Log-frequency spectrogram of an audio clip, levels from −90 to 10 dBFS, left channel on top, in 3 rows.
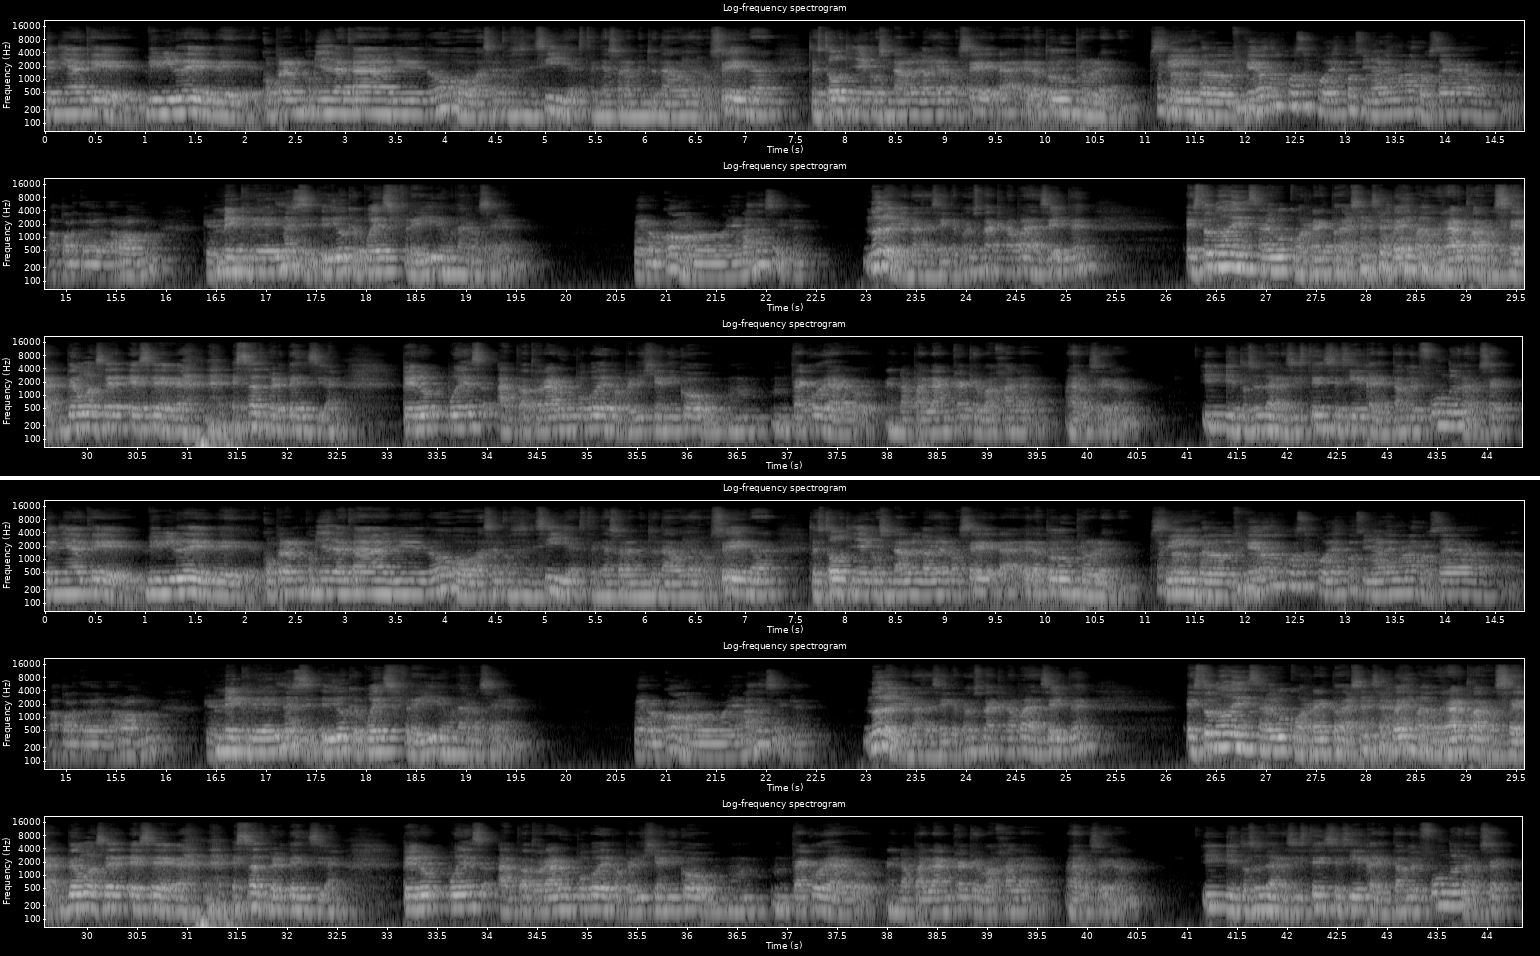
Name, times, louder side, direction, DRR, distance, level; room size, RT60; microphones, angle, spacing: voice 1, 0.0-10.8 11.0-12.0 16.5-19.5 23.0-25.6 26.2-40.4 41.1-44.1, right 1 dB, 80° left, -6 dB, 1.3 m, -32 dB
voice 2, 9.8-10.2 11.1-15.9 16.4-16.7 17.2-17.5 20.7-22.4 27.8-28.8, left 2 dB, 60° left, -6 dB, 0.6 m, -35 dB
3.6 x 2.4 x 2.4 m, 0.72 s
head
